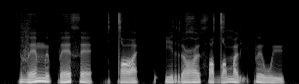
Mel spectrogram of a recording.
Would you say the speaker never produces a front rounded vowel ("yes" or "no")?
no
